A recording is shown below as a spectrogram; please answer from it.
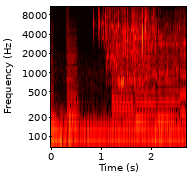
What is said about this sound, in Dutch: Maar, dan gaan we nu... Ik maak de fles even open. Dit water komt dus hier van de locatie.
